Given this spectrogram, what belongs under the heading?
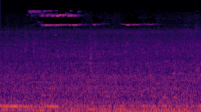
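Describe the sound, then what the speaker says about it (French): A bus rolls by in busy street traffic, a broad, loud engine roar mixed with surrounding road noise that holds steady for the whole stretch. "Et hop, le bus typique."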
